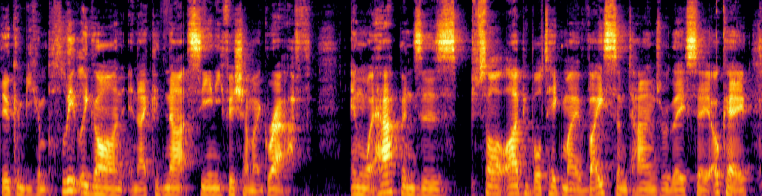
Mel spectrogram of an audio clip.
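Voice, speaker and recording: A man's medium-pitched voice, bright and sharp in tone, at a fairly quick pace. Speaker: fishing youtuber. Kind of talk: live stream tutorial. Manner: fast.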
